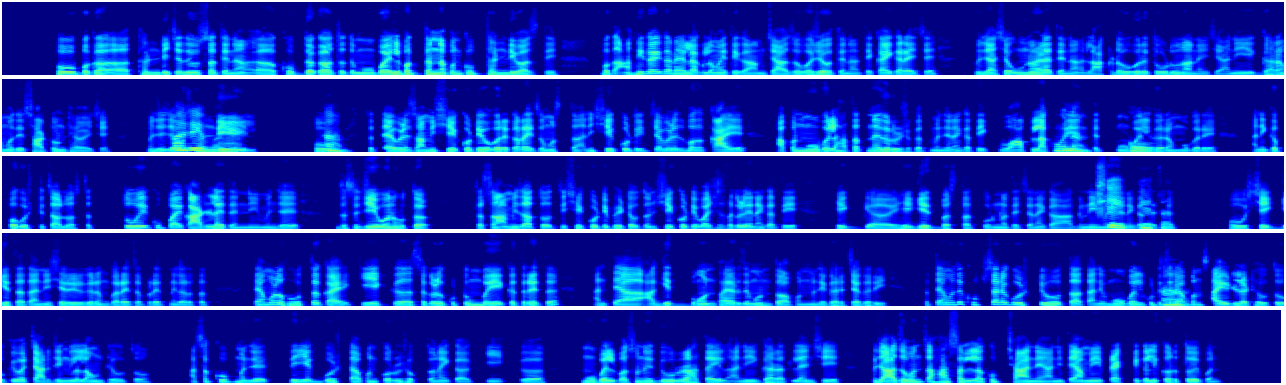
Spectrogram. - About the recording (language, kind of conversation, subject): Marathi, podcast, स्मार्टफोनमुळे तुमची लोकांशी असलेली नाती कशी बदलली आहेत?
- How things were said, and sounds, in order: laughing while speaking: "बघताना"; in English: "बॉनफायर"; tapping; in English: "प्रॅक्टिकली"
